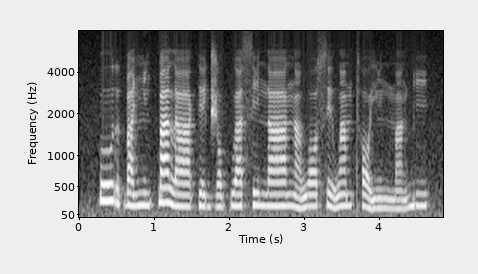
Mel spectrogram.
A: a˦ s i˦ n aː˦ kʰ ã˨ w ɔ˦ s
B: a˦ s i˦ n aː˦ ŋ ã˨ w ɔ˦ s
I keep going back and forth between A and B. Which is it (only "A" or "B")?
B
